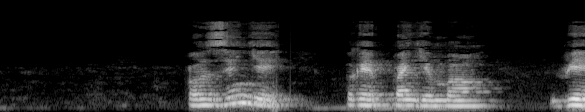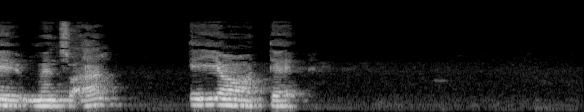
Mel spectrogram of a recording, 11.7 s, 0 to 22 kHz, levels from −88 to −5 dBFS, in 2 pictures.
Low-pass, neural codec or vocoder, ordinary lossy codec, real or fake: 10.8 kHz; vocoder, 44.1 kHz, 128 mel bands every 512 samples, BigVGAN v2; AAC, 32 kbps; fake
